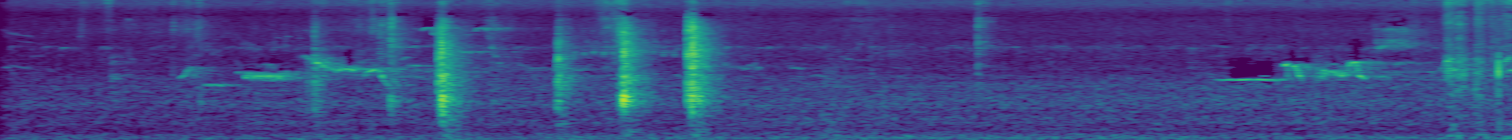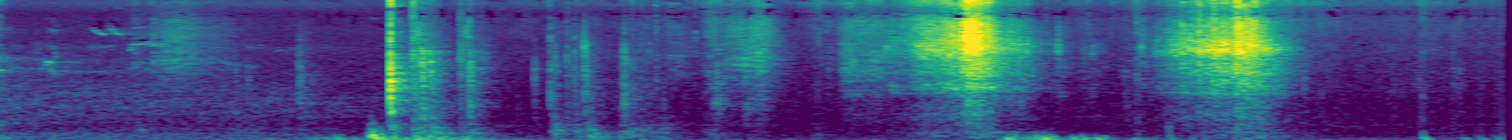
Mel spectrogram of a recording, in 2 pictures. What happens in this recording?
Birds were whistling outside. I walked toward the window and closed it. Then I closed the curtains.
